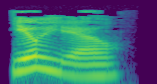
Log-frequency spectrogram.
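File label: "yoyo", British English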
